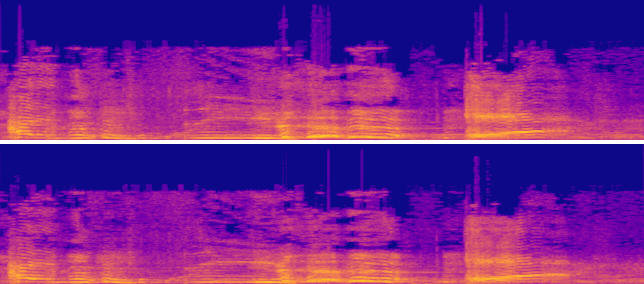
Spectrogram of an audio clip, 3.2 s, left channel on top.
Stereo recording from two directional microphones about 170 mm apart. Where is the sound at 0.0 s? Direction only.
10° left (ahead or behind).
